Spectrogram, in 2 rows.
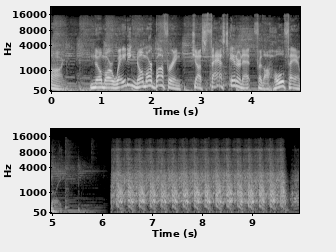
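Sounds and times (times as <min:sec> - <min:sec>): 
speech: 0:00.0 - 0:05.2
car engine cranking but failing to start: 0:06.2 - 0:09.9.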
